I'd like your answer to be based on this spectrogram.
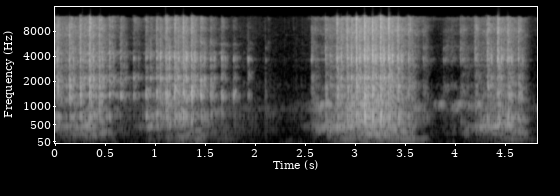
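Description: A sewing machine stitches a kurti sleeve in two close, rapid bursts with a short silent gap between them. The second burst is the louder one and trails off into a briefer run.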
